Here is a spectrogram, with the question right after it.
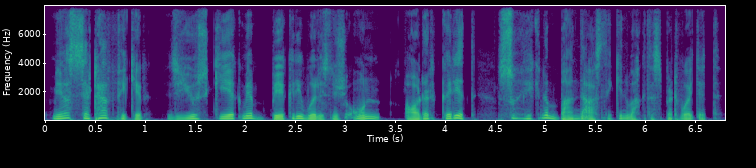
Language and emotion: Kashmiri, fearful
